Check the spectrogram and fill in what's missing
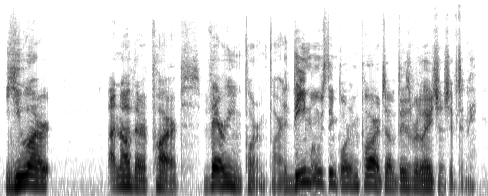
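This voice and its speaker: A man plays a jealous, controlling young boyfriend in an intimate ASMR roleplay, speaking haltingly and pleadingly and often sinking toward a whisper. His medium-pitched voice is animated and gravelly, captured on a close, dry mic with no echo; the mood is pleading and intense.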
